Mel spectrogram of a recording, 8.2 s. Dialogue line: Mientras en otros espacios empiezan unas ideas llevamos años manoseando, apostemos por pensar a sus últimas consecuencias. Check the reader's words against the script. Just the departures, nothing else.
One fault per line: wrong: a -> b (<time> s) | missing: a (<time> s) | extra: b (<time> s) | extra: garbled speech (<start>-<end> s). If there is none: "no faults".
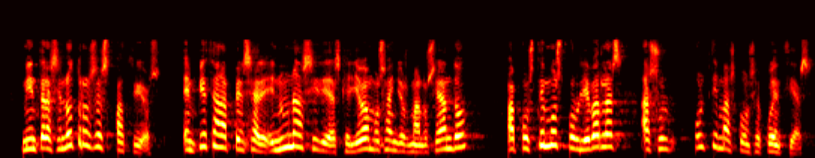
extra: a pensar en (2.2 s)
extra: que (3.4 s)
wrong: pensar -> llevarlas (5.8 s)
